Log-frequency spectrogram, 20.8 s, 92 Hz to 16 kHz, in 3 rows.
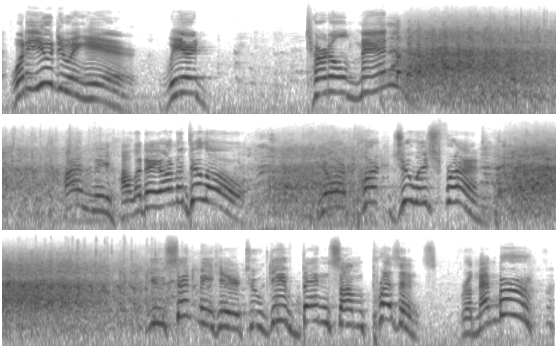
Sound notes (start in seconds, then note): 4.8 audience laughing; 12.9 audience laughing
